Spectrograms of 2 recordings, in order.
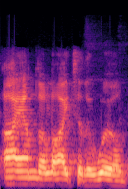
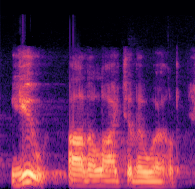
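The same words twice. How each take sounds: First: I am the light of the world with I stressed; quoting Jesus, weight on I. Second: You are the light of the world with You stressed and lower; Jesus to his disciples, weight on You. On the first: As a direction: lean on I, Jesus speaking of himself. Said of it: "he said". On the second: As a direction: turn it outward and lean on You. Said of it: "he turned to his disciples and he said". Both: Retold or imitated.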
